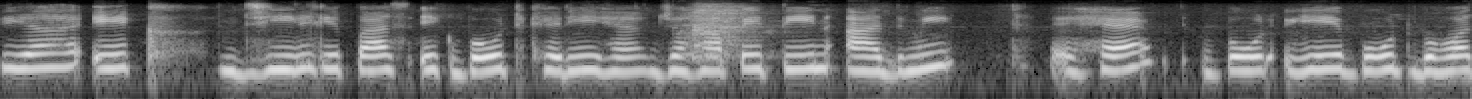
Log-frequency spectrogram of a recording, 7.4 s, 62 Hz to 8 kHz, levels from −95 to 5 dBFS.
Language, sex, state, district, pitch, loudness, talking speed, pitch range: Hindi, female, Bihar, Vaishali, 255 Hz, -16 LUFS, 155 wpm, 245-275 Hz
